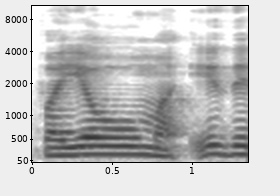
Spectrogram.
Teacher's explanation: واو ساکن سے پہلے زبر ہے تو واو لین بنے گی، اسے کھینچا نہیں جائے گا، زیر حمزہ کے نیچے ہے اور دو زیر کی تنوین کے بعد لام آ رہی ہے تو یہاں دو زیر کی تنوین میں غنہ نہیں کیا جائے گا۔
